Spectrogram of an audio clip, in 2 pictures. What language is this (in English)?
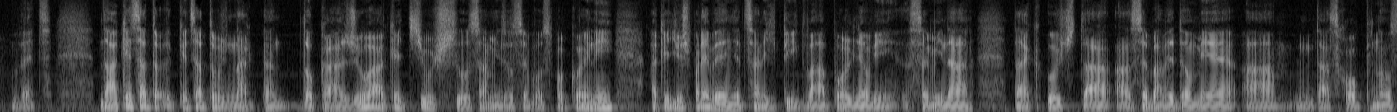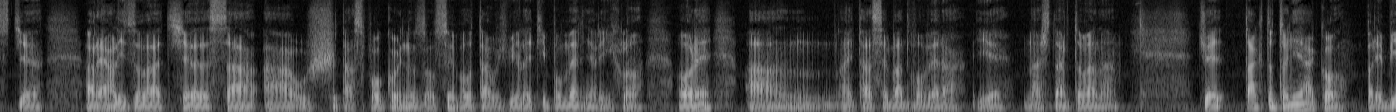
Slovak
